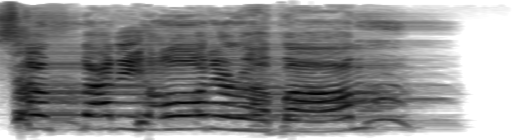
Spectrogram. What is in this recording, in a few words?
Male Mech Play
